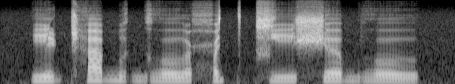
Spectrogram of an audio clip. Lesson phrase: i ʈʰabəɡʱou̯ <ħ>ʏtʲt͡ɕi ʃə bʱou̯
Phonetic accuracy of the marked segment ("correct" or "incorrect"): correct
